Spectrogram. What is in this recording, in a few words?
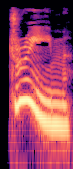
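"dream", British English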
